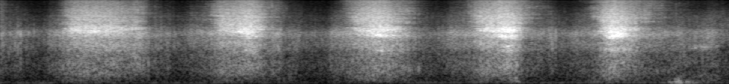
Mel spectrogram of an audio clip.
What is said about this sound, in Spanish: es el, sonido típico, De, caminar entre hojas secas en otoño y, bueno, muy, muy gratificante.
